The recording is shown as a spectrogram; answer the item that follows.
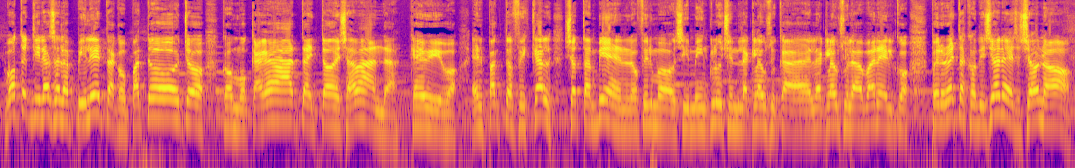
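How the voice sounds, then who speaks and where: A man playing a slow-witted, blunt governing politician who stumbles and hesitates, with an Argentine accent. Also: on the high side, a bit bright, faint music behind, lightly acted. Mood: blunt, sly. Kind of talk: political satire radio sketch.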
